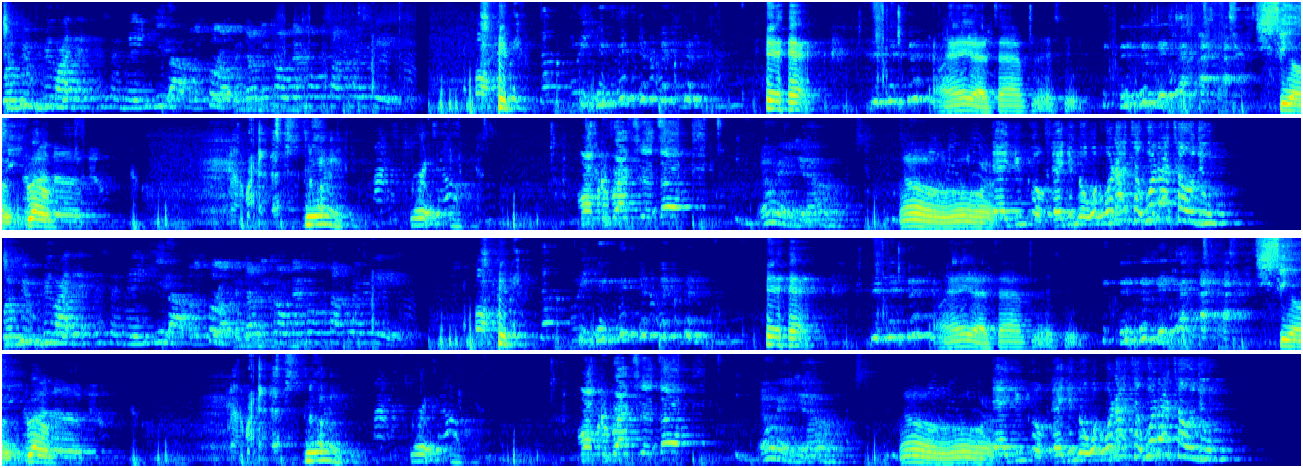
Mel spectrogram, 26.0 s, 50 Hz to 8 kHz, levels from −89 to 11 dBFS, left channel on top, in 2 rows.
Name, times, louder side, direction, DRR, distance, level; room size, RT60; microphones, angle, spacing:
voice 1, 0.0-1.7 2.1-2.9 21.1-21.2, equal, 85° right, 4.6 m, -47 dB
voice 2, 1.5-4.0 5.8-6.9 8.7-9.5 11.2-12.1 20.5-21.3, equal, 50° right, 4.2 m, -46 dB
voice 3, 4.4-5.1 7.6-8.1 9.4-10.8 12.8-13.5 15.0-15.3 16.0-16.4 17.1-17.6 22.0-22.9, left 3 dB, 50° left, 0.6 m, -33 dB
voice 4, 5.4-6.0 9.4-9.5 13.0-14.0 16.7-16.9 17.3-17.6 20.3-20.4 21.8-22.4 22.9-25.1, left 2 dB, 20° left, 1.7 m, -41 dB
voice 5, 12.5-12.9 15.2-16.2 18.7-19.9, left 1 dB, 5° left, 0.6 m, -40 dB
20.0 x 9.6 x 5.7 m
head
